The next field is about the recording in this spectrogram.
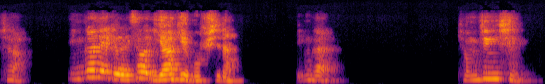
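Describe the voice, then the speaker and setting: A woman's voice: mid-range voice, lively intonation, measured pace, dark tone, roomy sound. A woman lecturing informally to a seminar group, thinking aloud, posing questions and repeating key words for emphasis. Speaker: lecturer leading an online book seminar.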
